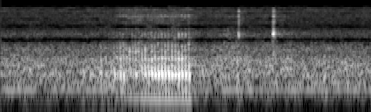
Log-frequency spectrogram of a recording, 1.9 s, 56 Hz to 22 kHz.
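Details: Tuck, a 12-week-old Olde English Bulldogge puppy, napping hard and snoring: one rough, buzzy snore swells for about half a second, then fades into quiet breathing in a small indoor room.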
